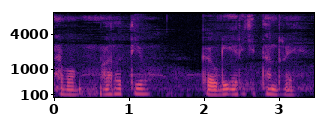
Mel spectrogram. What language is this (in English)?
Santali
